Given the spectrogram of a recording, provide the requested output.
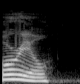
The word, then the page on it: oriole: American English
